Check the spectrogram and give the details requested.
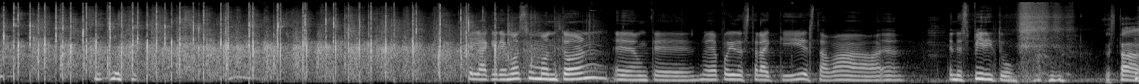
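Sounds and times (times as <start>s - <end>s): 
audience applause: 0.0s - 5.9s
speech: 1.1s - 1.5s, 4.7s - 11.3s.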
